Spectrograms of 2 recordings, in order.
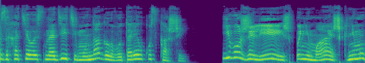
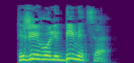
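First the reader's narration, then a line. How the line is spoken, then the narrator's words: Suddenly angry. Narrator (Russian): заявил Гарольд неожиданно зло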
